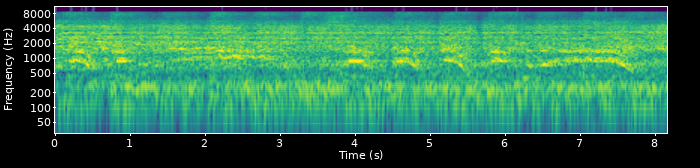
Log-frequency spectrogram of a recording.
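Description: A rock band playing live on stage, with electric guitars, drums and vocals, and repeated falling slides in pitch.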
